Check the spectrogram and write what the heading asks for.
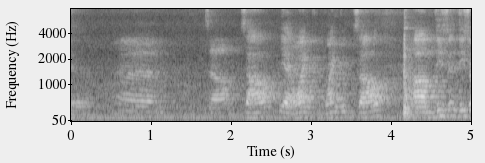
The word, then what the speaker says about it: Zahel: Is your Austrian pronunciation any better? How would you say that? Zahel.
